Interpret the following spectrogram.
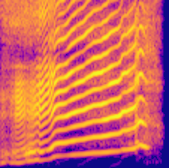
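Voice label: "ee", girl, Japanese; voice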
